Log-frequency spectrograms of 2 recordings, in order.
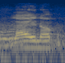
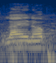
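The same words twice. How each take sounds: The two takes are said the same way.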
